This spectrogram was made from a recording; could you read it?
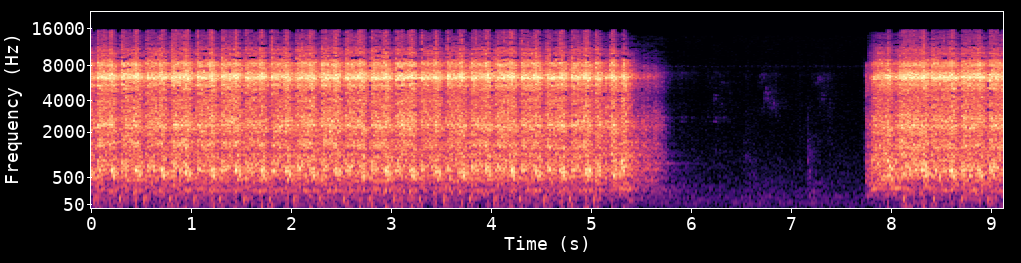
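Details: MTD auction lawn tractor after full tune-up and new cheap fuel filter: engine runs steady fast beat about four pulses a second, dies abruptly, refires; keeps stalling. Fuel reaches carburetor; owner suspects carburetor needs replacing, not confirmed.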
